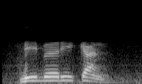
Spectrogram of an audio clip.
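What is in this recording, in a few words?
"diberikan", Indonesian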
